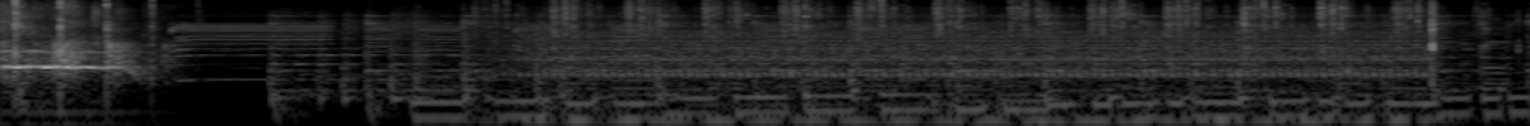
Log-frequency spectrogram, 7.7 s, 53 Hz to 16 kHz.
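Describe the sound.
An old 1920s-style film projector rattle effect: a brief voice gives way to a rapid, steady mechanical clicking and whirring that runs to the end, with sustained tonal notes beneath it.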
